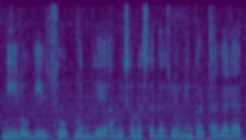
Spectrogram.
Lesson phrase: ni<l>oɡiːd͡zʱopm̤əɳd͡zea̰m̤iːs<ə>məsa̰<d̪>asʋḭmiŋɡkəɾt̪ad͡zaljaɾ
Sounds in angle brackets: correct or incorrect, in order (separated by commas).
incorrect, correct, correct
